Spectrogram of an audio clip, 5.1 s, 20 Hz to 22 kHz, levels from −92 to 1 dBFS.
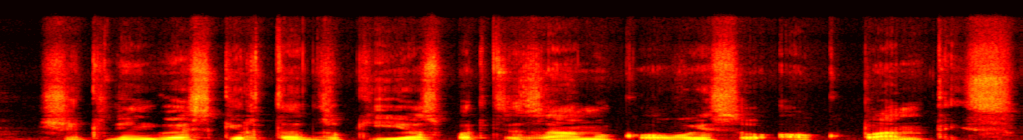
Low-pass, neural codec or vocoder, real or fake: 19.8 kHz; none; real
